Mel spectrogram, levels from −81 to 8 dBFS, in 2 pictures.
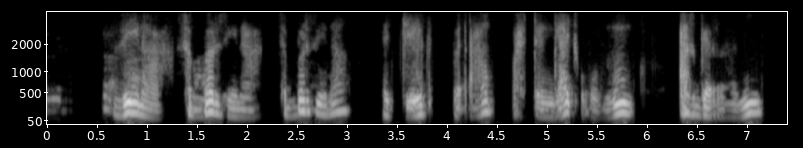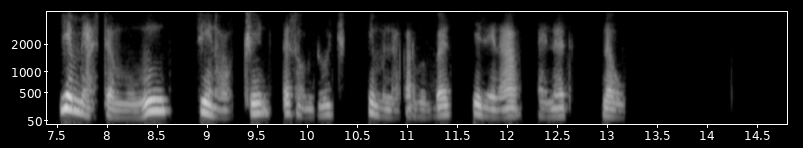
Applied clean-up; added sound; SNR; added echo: none; none; none; none.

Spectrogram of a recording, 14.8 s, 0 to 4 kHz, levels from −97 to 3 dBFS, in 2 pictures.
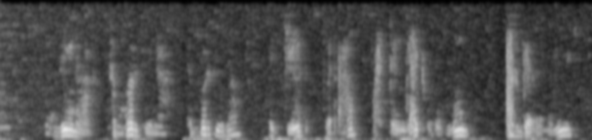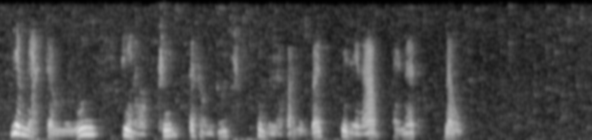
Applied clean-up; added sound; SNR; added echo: classical method log-MMSE.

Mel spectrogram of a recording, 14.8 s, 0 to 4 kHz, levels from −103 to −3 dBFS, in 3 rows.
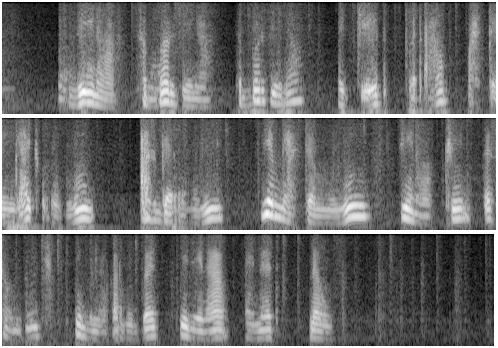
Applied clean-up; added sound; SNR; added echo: neural mask model RNNoise.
